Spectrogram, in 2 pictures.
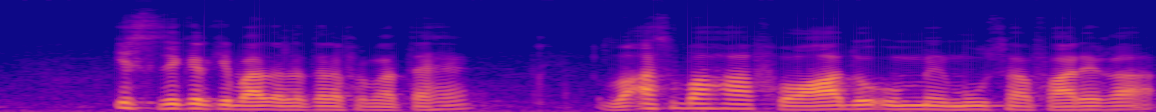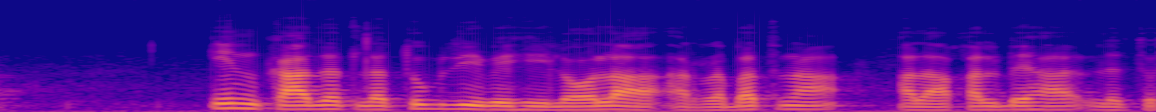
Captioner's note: Arabic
